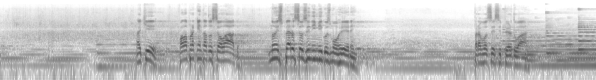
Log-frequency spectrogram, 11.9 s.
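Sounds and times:
applause for grandfather: 0.0 - 6.7
speech: 1.9 - 7.2, 9.5 - 10.8.

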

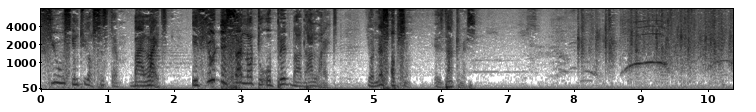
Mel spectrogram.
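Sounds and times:
speech: 0.1 - 6.6
voices calling out and cheering: 7.7 - 10.3
audience clapping: 7.9 - 10.3.

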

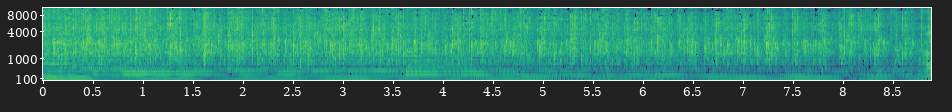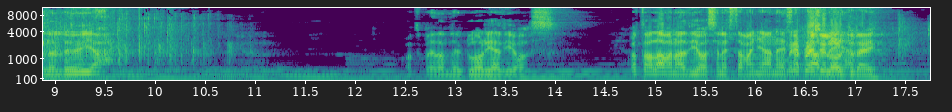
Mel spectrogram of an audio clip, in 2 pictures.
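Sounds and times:
audience applause: 0.0 - 10.9
low sustained keyboard notes: 0.0 - 17.7
speech: 8.8 - 9.7, 12.7 - 14.0, 14.8 - 17.4.

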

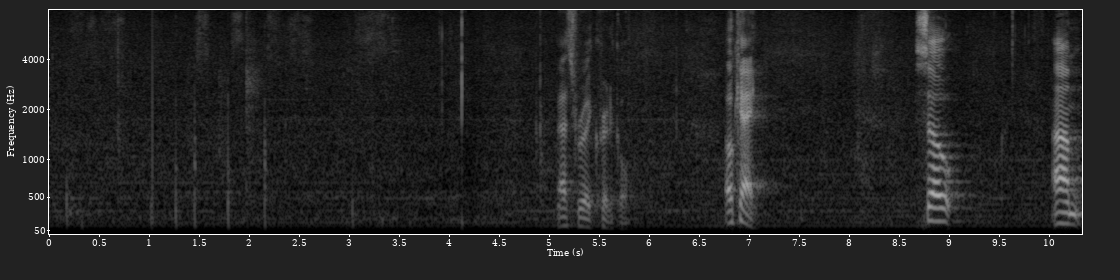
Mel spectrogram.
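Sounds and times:
writing on a board during a lesson: 0.2 - 3.6
speech: 5.1 - 6.0, 6.8 - 7.2, 8.7 - 9.2, 10.0 - 10.3.

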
